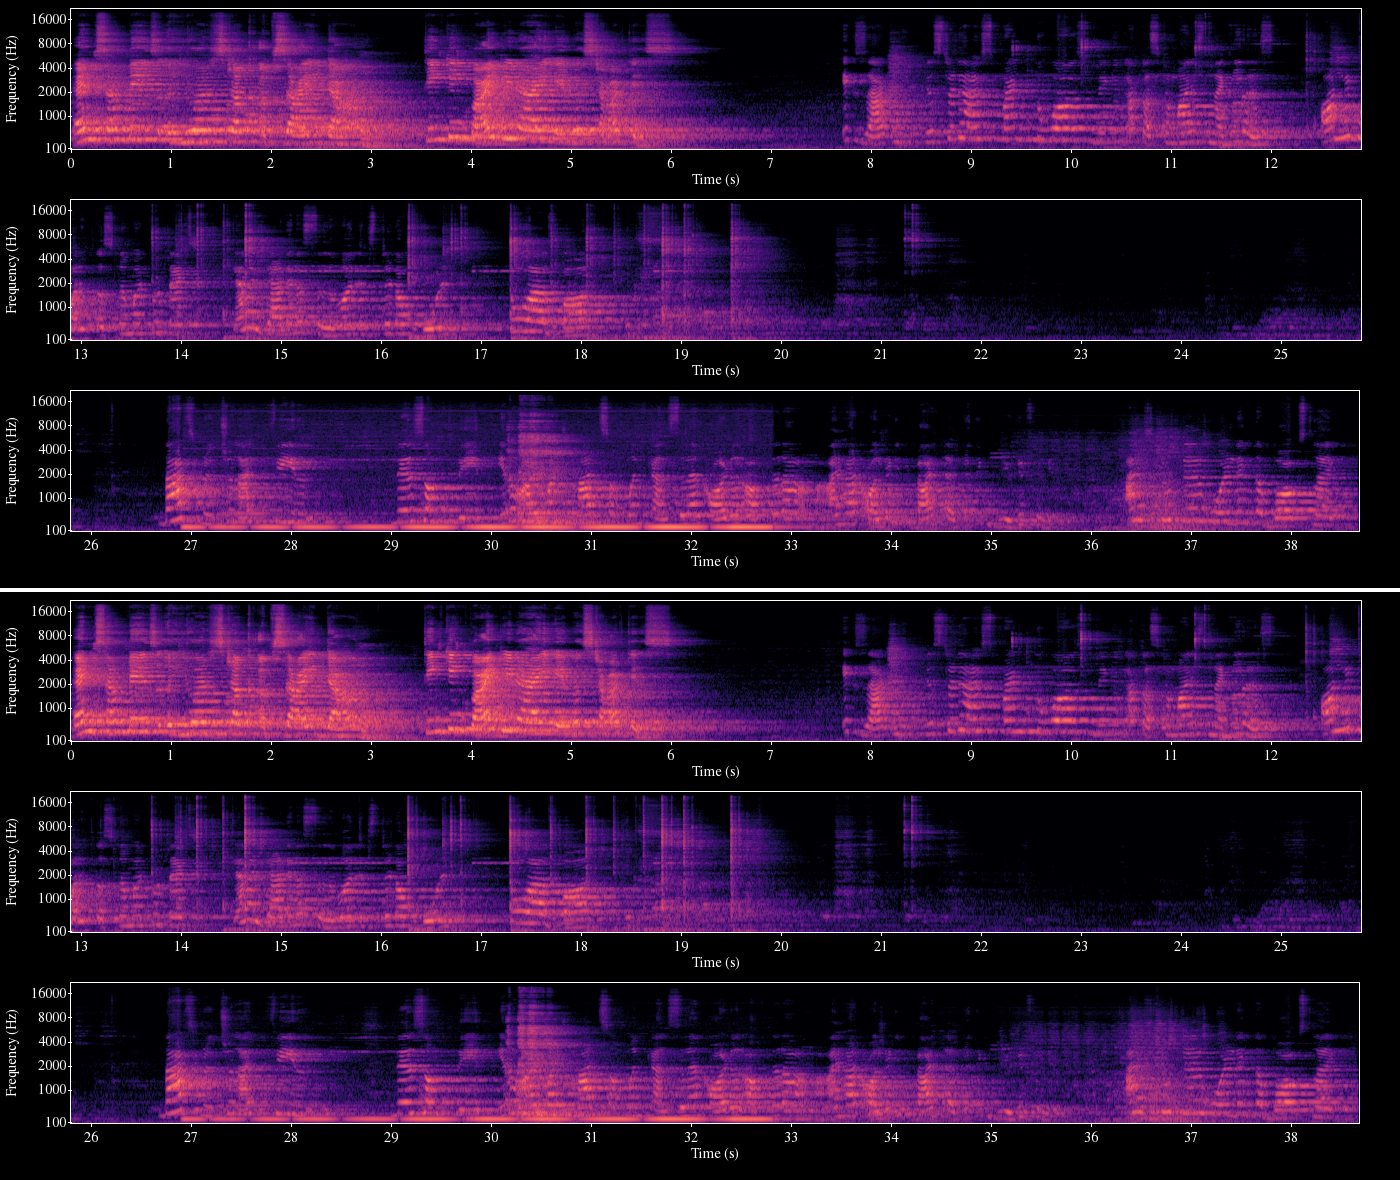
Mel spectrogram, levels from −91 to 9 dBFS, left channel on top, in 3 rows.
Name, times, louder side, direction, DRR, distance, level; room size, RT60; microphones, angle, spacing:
voice 1, 0.0-3.1 3.5-5.8 11.5-11.7 18.7-18.9 19.2-19.6 30.1-30.7 36.2-36.8, right 1 dB, 85° right, 2 dB, 4.4 m, -22 dB
voice 2, 7.7-12.0 12.5-14.1 14.5-16.7 17.0-18.2 18.4-19.0 26.7-28.3 29.0-35.6 36.3-38.5, equal, 5° left, 0 dB, 1.9 m, -30 dB
sound 1, 26.9-32.8, left 3 dB, 80° left, 0.5 m, -28 dB
26.0 x 14.0 x 9.1 m, 2.3 s
head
